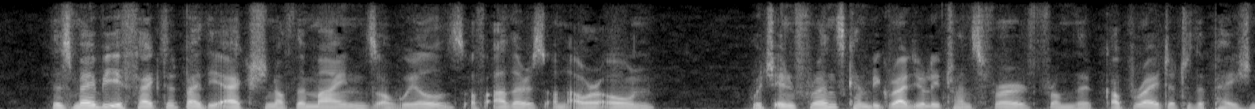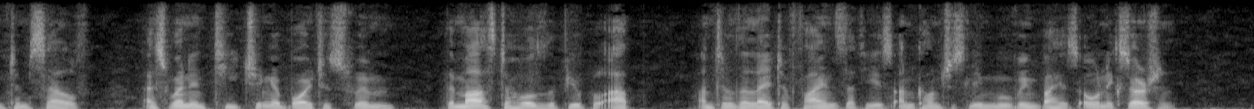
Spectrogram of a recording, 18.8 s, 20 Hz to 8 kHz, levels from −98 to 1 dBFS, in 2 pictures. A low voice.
Yes: low, 115 Hz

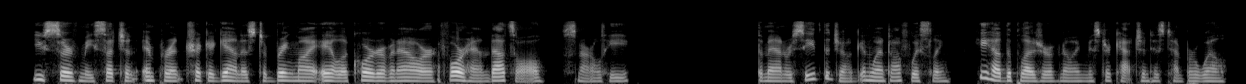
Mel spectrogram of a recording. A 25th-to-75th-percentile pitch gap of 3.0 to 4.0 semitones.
No: narrow, 2.6 semitones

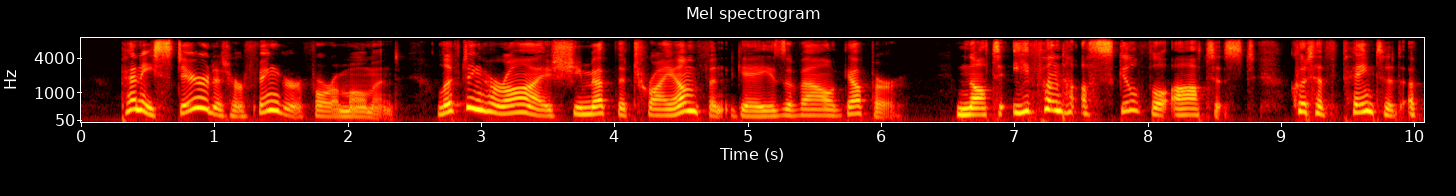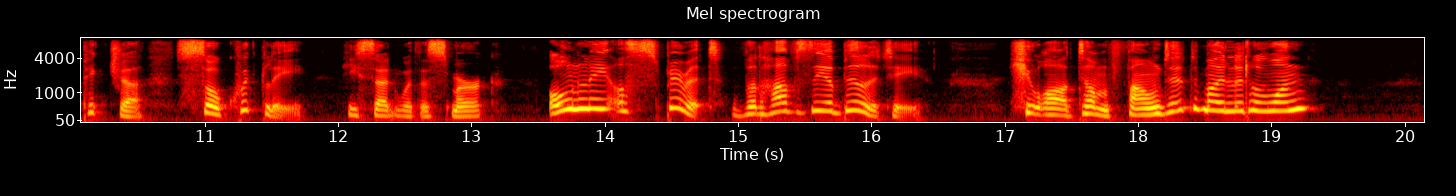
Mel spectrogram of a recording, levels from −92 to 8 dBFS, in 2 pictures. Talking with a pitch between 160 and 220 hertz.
No: high, 235 Hz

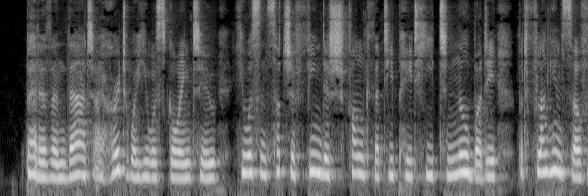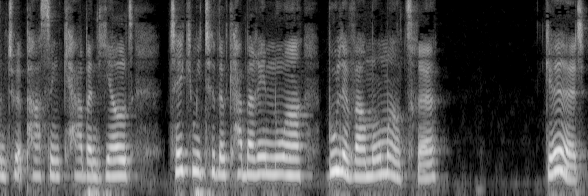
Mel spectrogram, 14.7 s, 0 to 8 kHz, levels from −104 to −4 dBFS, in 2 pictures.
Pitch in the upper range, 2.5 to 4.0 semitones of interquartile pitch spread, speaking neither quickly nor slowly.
Yes: high, 215 Hz; average, 3.3 semitones; average, 165 wpm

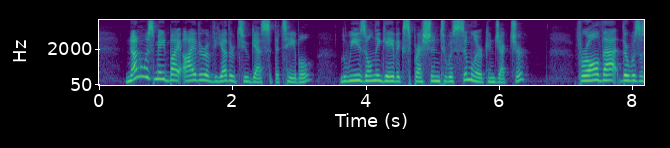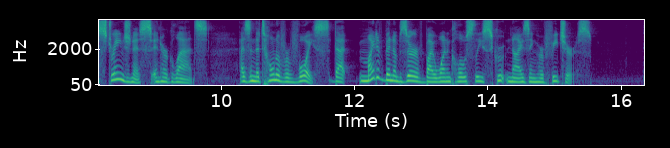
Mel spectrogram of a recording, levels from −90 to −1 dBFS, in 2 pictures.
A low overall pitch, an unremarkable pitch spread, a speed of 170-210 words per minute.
No: high, 205 Hz; average, 4.3 semitones; average, 180 wpm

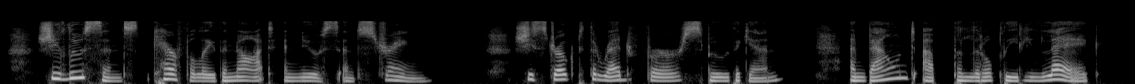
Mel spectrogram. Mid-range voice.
Yes: medium, 175 Hz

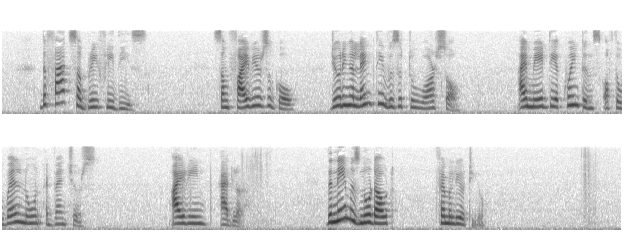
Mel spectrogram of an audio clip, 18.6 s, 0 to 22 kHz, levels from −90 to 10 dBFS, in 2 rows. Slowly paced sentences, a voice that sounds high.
Yes: slow, 110 wpm; very high, 250 Hz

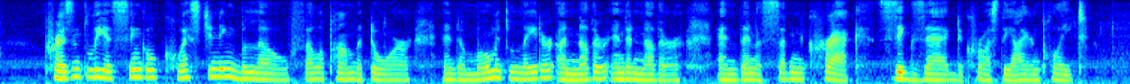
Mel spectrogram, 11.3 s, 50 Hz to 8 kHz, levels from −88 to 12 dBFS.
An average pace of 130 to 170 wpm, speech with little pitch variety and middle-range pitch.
No: average, 140 wpm; average, 3.4 semitones; medium, 170 Hz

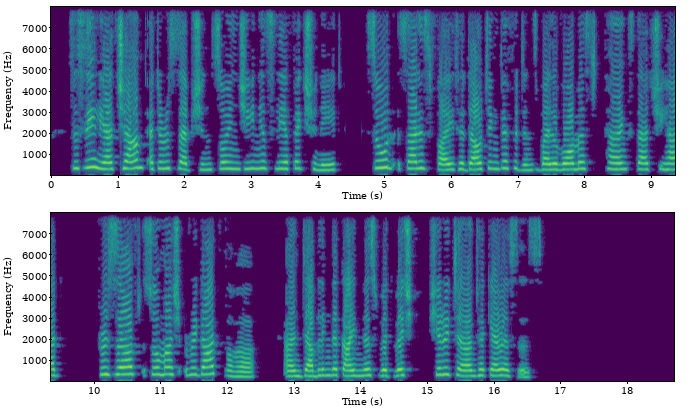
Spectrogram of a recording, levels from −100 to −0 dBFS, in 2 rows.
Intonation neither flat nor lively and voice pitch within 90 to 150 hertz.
No: average, 3.0 semitones; very high, 295 Hz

